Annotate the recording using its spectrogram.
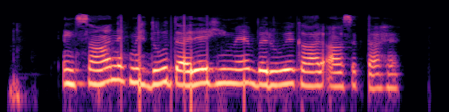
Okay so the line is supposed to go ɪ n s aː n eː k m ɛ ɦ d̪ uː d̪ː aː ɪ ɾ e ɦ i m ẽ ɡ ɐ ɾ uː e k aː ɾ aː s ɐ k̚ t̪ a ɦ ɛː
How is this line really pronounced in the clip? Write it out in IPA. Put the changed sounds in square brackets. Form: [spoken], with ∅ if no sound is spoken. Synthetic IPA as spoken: ɪ n s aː n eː k m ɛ ɦ d̪ uː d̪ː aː ɪ ɾ e ɦ i m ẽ [b] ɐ ɾ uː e k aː ɾ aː s ɐ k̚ t̪ a ɦ ɛː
